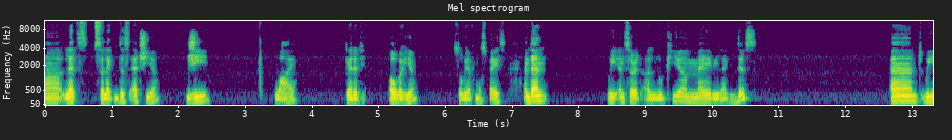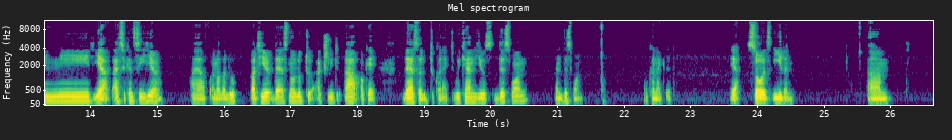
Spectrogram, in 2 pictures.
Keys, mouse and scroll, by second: 1.2 click, 1.9 alt+shift+click, 2.7 g, 7.3-8.3 middle drag, 8.3 ctrl+r, 12.2-14.9 middle drag, 14.9 scroll down 1, 15.2-19.3 middle drag, 19.3-20.8 scroll up 1, 20.8 click, 21.6 shift+click, 22.3 f, 22.9-25.4 middle drag, 25.4 scroll down 2, 25.6-26.6 middle drag.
